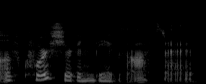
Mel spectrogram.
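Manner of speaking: usual speaking voice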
